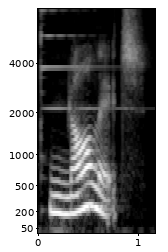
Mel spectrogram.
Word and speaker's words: knowledge: No, it's not knowledge. It's pronounced as knowledge. Knowledge. You see, the K is silent, and the word means information or things you learned.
